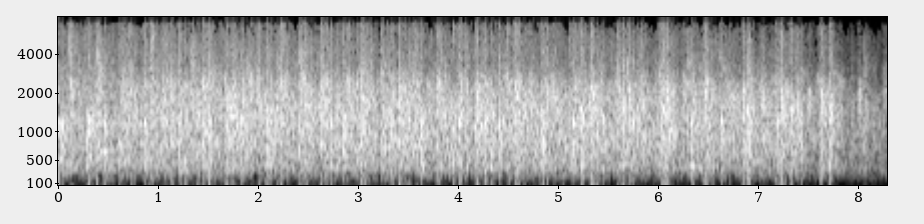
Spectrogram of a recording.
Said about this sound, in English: Please stand up for a round of applause. We need to honor them for that.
